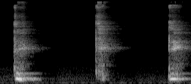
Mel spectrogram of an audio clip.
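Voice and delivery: separate, voiceless "т" taps with pauses between; hammer tapping sound. Shown as a demonstration. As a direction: tap out "т" like a hammer. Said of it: "Як стукає молоток?". (стукіт молотка: коротке окреме «т»)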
